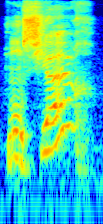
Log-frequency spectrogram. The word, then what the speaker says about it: monsieur: J'écris ça monsieur et je dis monsieur. Pourquoi? Ça ne choque personne. Et pourtant, ce n'est pas du tout évident.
